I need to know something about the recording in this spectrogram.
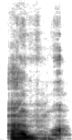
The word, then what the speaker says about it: Havre: Du, Havre. Le son H n'a pas de son. Et ça se prononce A.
